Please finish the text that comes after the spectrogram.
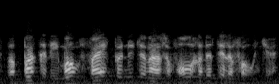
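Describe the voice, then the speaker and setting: An actor playing a sceptical, sarcastic police inspector in a radio play, dismissive in manner. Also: male voice, a little high, expressive, quick pace, bright, forceful tone, slightly rough, dry recording, exaggerated voice. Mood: scornful. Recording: dull lo-fi radio drama recording.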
